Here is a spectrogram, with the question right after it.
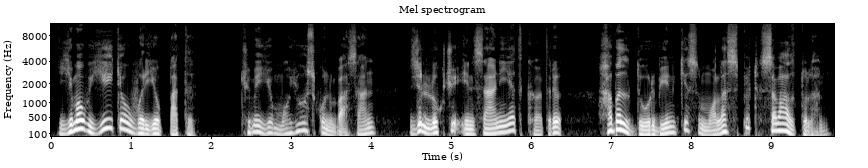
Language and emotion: Kashmiri, sad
